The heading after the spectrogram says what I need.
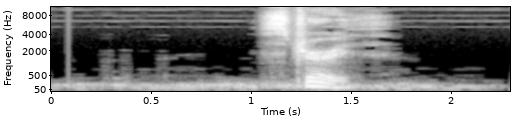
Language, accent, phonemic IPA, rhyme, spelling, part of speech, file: English, Australia, /stɹuːθ/, -uːθ, strewth, interjection, En-au-strewth.ogg
- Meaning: A mild oath expressing surprise or generally adding emphasis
